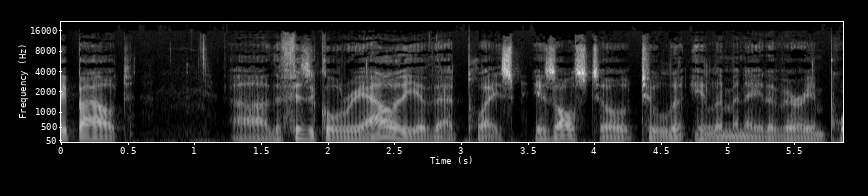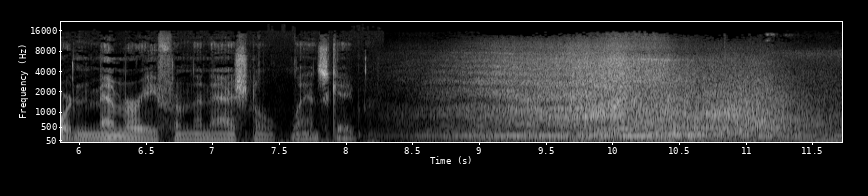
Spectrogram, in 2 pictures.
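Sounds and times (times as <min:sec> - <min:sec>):
speech: 0:00.0 - 0:00.7, 0:01.3 - 0:08.3
coal truck roaring past: 0:08.2 - 0:11.7.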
